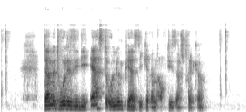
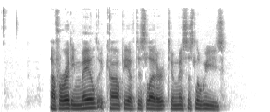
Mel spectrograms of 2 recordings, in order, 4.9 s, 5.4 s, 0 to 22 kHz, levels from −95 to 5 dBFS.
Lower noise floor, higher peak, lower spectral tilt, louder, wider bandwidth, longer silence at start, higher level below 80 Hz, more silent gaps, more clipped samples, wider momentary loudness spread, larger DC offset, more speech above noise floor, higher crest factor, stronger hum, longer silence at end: second, -55 dBFS vs -88 dBFS; about the same, -2 dBFS vs -2 dBFS; about the same, -7 dB/octave vs -7.5 dB/octave; about the same, -20 LUFS vs -18 LUFS; second, 7.8 kHz vs 16 kHz; about the same, 0.9 s vs 1 s; second, -68 dBFS vs -60 dBFS; neither; neither; first, 15 LU vs 8 LU; neither; second, 35 dB vs 71 dB; about the same, 18 dB vs 18 dB; neither; about the same, 0.85 s vs 0.95 s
